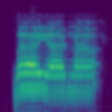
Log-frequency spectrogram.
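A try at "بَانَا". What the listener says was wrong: Bahannya panjang.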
